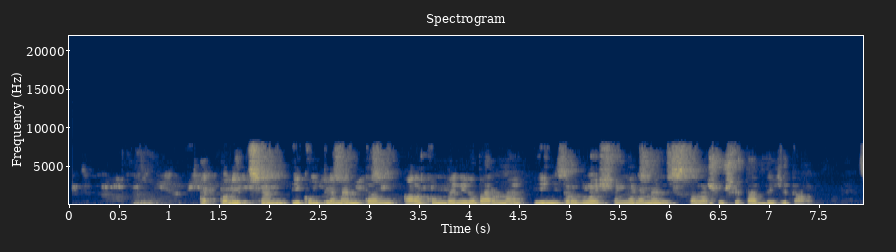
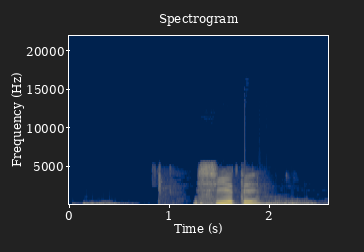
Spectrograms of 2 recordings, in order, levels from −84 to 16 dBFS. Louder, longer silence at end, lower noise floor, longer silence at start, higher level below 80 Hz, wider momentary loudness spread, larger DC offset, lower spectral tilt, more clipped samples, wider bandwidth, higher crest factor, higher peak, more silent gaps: first, -17 LUFS vs -20 LUFS; second, 0 s vs 0.2 s; second, -39 dBFS vs -52 dBFS; second, 0.05 s vs 0.3 s; second, -64 dBFS vs -52 dBFS; second, 18 LU vs 23 LU; neither; second, -4.5 dB/octave vs -9.5 dB/octave; neither; first, 8.4 kHz vs 5.8 kHz; about the same, 16 dB vs 20 dB; about the same, -2 dBFS vs -2 dBFS; neither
